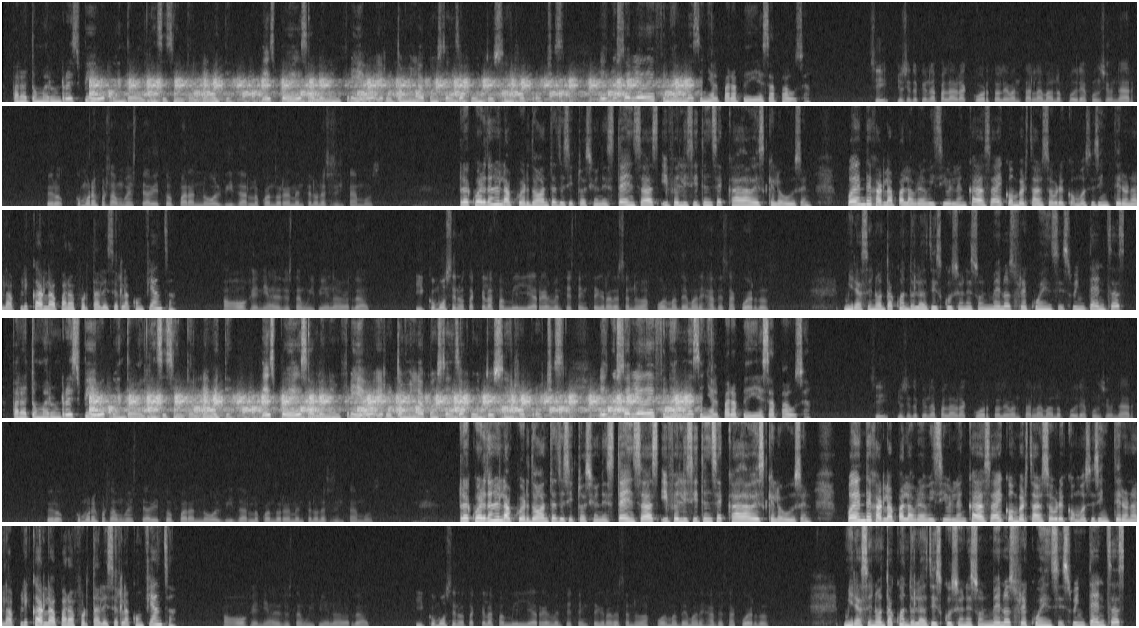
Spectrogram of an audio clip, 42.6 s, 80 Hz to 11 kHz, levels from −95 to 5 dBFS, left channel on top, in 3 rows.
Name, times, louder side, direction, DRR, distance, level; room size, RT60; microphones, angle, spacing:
voice 1, 0.1-2.9 3.2-6.8 7.2-10.0 19.9-30.5 38.9-42.4, right 3 dB, 75° right, 1.0 m, -25 dB
sound 1, 1.1-8.8, right 5 dB, 20° right, 0.3 m, -23 dB
voice 2, 7.4-7.7 10.9-14.1 14.8-18.9 24.8-25.1 31.1-33.0 33.5-38.0, left 1 dB, 40° left, 1.5 m, -43 dB
open air
head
